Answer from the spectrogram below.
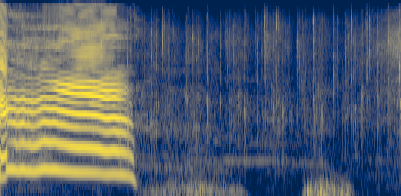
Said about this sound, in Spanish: Vale, el agua ha... Madre mía. Desaparecido. ¡Toma! ¡Fuerte aplauso!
